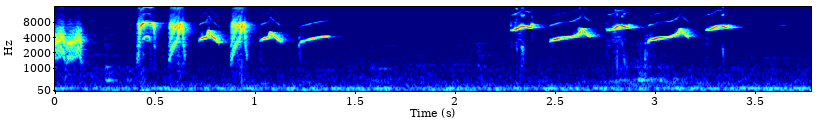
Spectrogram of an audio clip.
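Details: Cinereous tit lure call: a fast cluster of loud high chirps and slurred whistles, then after a pause a run of six rising whistled notes, with low hum beneath.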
